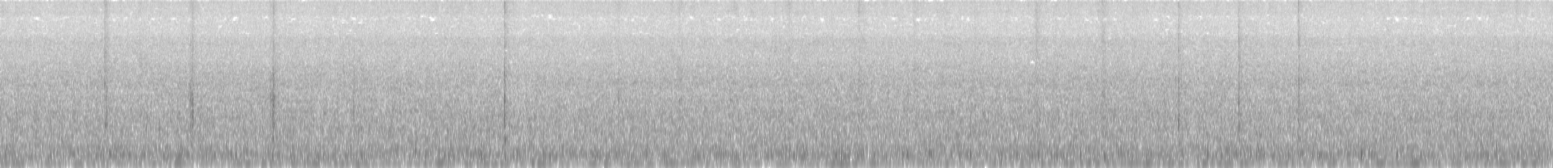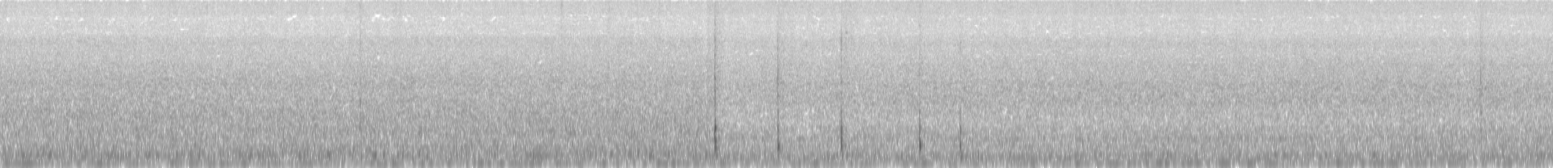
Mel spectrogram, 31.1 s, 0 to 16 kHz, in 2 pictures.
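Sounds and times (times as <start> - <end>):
rushing water: 0.0 - 31.0
machete striking tree trunk: 4.9 - 5.3, 22.6 - 25.3.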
